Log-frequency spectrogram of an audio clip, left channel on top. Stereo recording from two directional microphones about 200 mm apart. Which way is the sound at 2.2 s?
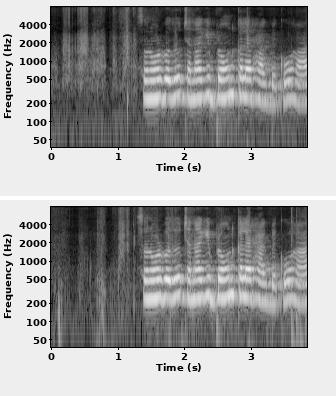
10° right (ahead or behind).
